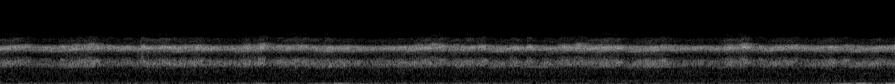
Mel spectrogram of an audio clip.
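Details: Many frogs calling in a spring wetland at night-time sleep ambience, live and unlooped: a dense, steady chorus of trilling croaks in two bright bands, with slight pulsing swells every second or so and no other clear sounds.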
